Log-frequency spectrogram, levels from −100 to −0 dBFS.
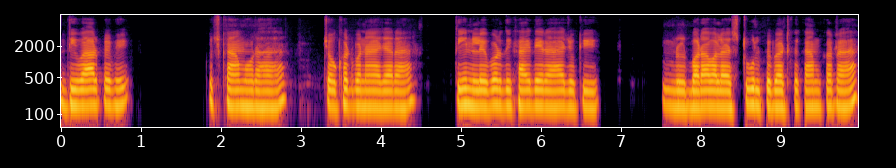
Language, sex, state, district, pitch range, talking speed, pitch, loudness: Hindi, male, Bihar, Saran, 140-155 Hz, 185 wpm, 145 Hz, -18 LUFS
